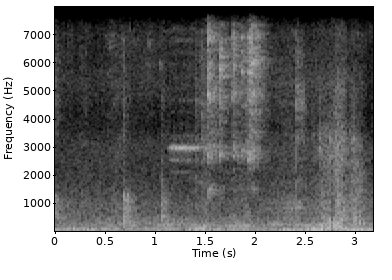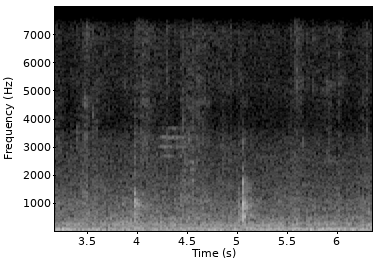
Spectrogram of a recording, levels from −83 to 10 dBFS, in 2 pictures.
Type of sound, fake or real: real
